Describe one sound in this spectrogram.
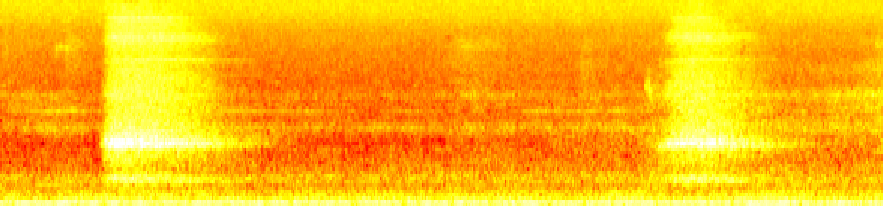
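A woman breathes out hard.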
